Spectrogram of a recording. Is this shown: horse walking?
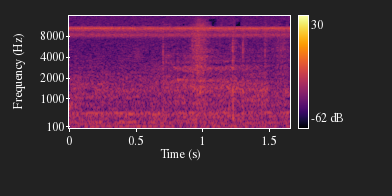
no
